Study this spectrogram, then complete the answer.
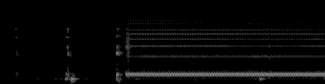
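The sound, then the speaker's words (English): After a few short clicks and faint murmurs, a loud, steady telephone ringing tone starts and holds without a break for about two seconds, heard alone. “Can you hear it ringing?”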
